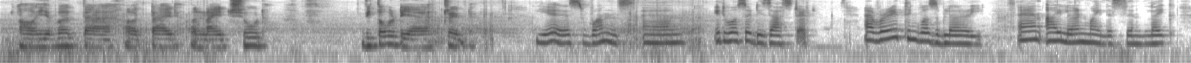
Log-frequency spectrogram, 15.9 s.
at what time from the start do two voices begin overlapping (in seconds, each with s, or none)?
none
